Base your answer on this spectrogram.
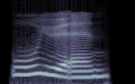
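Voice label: "无缘" Mandarin Chinese; chinese flashcards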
